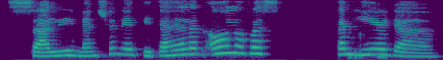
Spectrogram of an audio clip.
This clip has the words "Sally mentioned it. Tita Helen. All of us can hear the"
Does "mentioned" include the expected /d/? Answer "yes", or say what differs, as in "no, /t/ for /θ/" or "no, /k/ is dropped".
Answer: no, /d/ is dropped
